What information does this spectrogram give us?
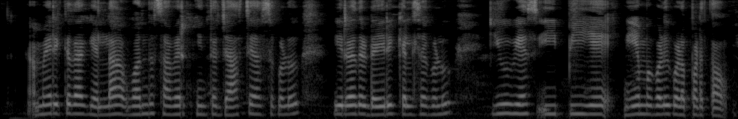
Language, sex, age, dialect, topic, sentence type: Kannada, female, 18-24, Northeastern, agriculture, statement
